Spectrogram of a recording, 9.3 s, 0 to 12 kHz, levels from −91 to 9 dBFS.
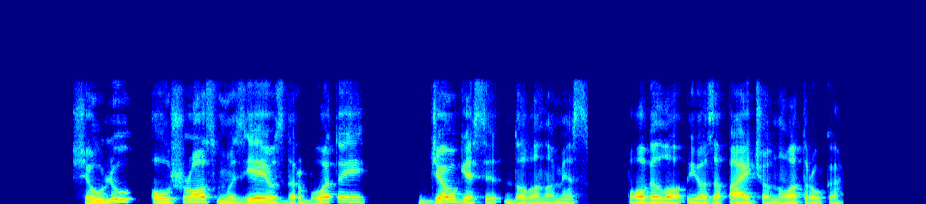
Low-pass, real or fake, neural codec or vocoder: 7.2 kHz; fake; codec, 16 kHz, 8 kbps, FunCodec, trained on Chinese and English, 25 frames a second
